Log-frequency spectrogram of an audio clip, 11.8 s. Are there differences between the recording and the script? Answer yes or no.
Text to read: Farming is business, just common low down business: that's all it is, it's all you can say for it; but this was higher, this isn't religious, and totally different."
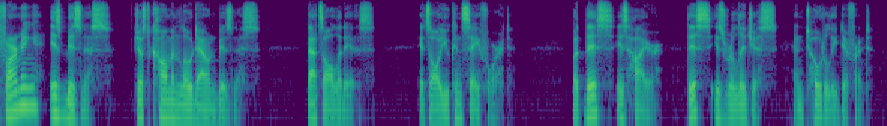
yes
